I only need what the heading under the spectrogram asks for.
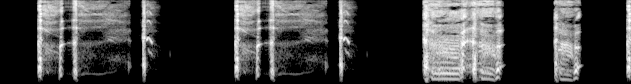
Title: coughing for a months or years?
